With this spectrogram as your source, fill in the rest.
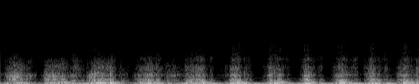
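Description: Both hands scratch the tops and sides of two large black foam windscreens covering a pair of microphones, using fingertips and nails on the soft porous foam. The result is a steady run of muffled, deep scratching bursts, about three per second and somewhat uneven, with almost all the energy in a low rumble and nothing bright on top.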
